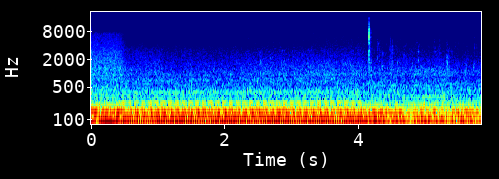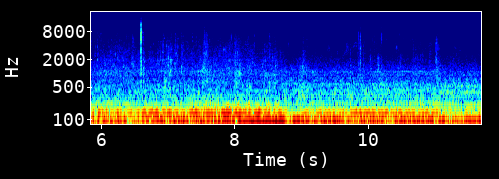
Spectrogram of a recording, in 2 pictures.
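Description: Loud, steady low boat engine rumble drones throughout, with wind buffeting and a couple of faint metallic ticks.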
